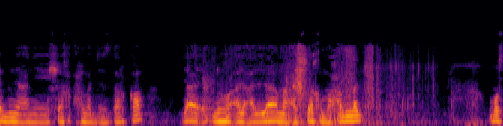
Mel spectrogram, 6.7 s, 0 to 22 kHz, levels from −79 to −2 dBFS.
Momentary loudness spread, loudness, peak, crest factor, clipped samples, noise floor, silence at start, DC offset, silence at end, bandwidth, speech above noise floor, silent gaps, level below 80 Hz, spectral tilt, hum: 21 LU; -30 LUFS; -14 dBFS; 16 dB; under 0.1%; -54 dBFS; 0 s; under 0.1%; 0 s; 6.2 kHz; 25 dB; none; -48 dBFS; -8.5 dB/octave; none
